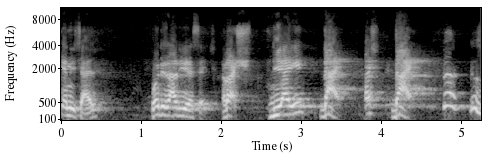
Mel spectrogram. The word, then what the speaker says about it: Rushdie: And Rushdie, see, Rushdie should be spelled rightly, the way we pronounce. Rushdie, R-O-O-S-H. Rush, D-E-E-D. Name, R-U-S-H. Rush, D-I-E. What is D-I-E? Die! Rush, die, die.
